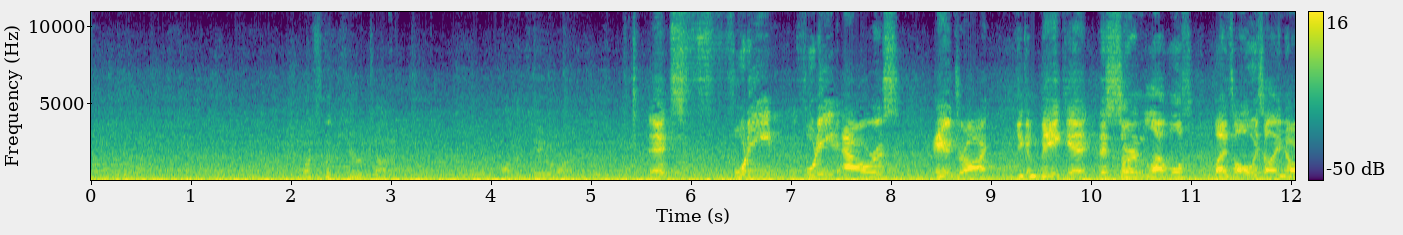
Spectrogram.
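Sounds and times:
exhibition hall din: 0.0s - 12.0s.

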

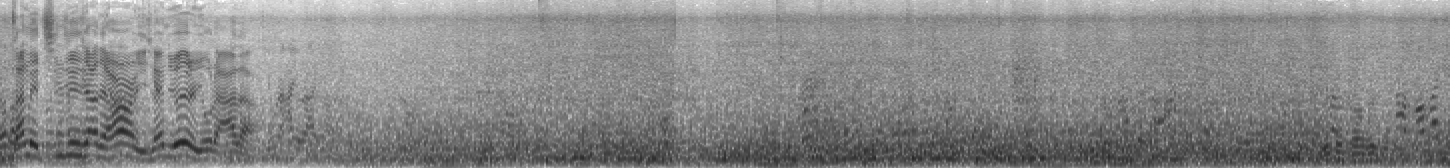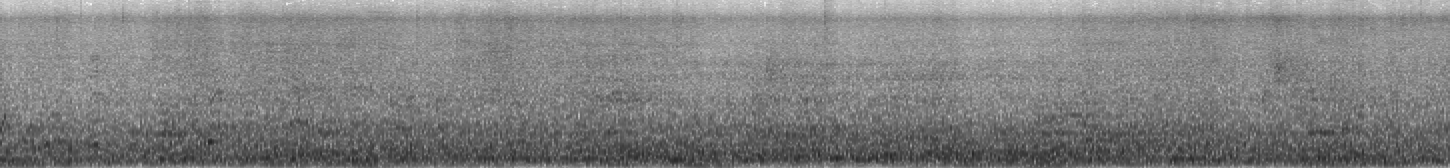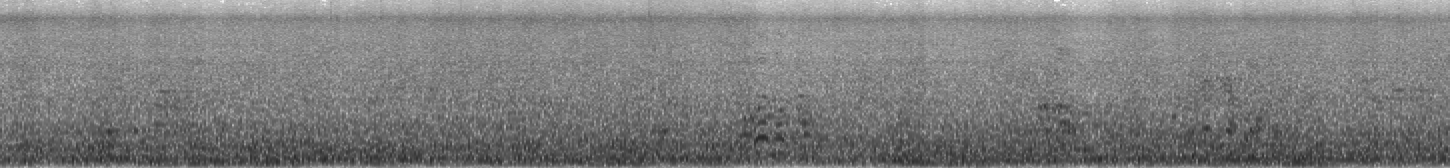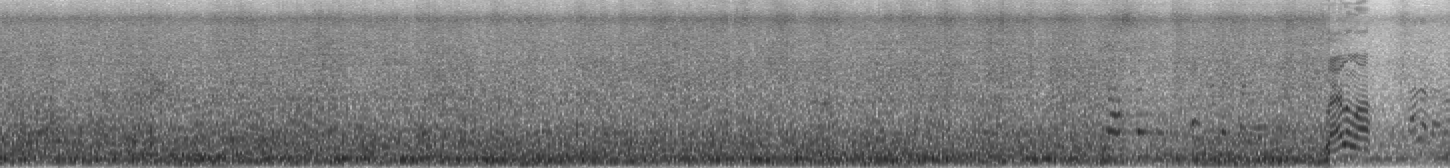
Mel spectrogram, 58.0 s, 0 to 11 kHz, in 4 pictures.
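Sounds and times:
factory machinery din: 0.0s - 58.0s.

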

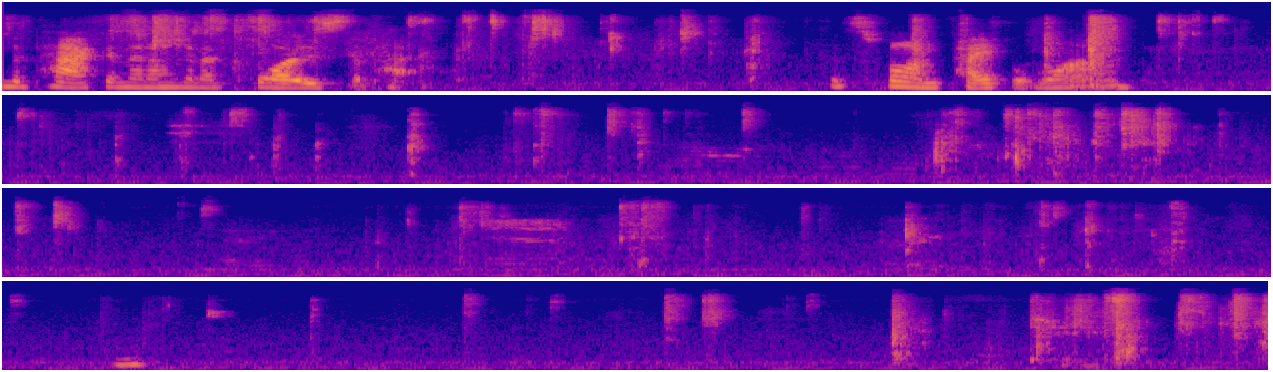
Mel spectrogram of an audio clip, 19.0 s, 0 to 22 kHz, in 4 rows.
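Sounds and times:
cellophane crinkling: 0.0s - 9.9s, 10.9s - 15.1s, 16.7s - 19.0s.

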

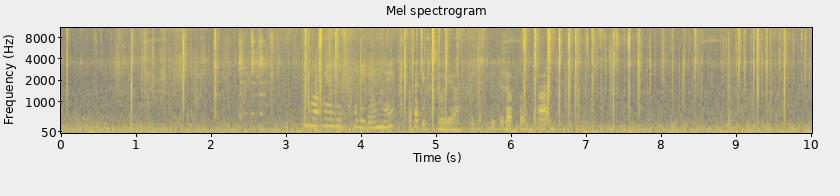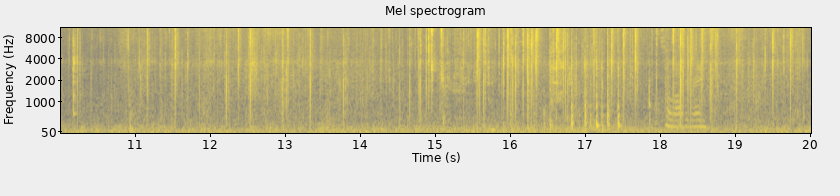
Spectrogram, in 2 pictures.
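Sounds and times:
campfire crackling and popping: 0.0s - 20.0s
dry sticks rattling together: 2.0s - 2.9s, 14.4s - 18.3s.

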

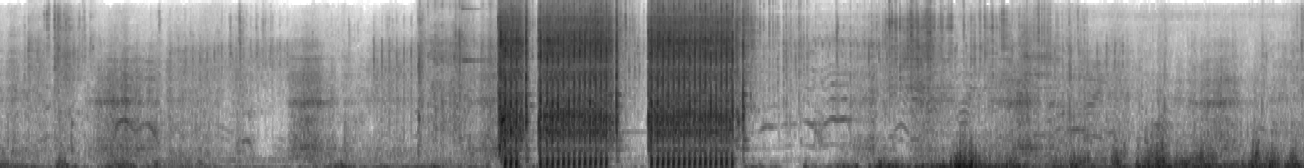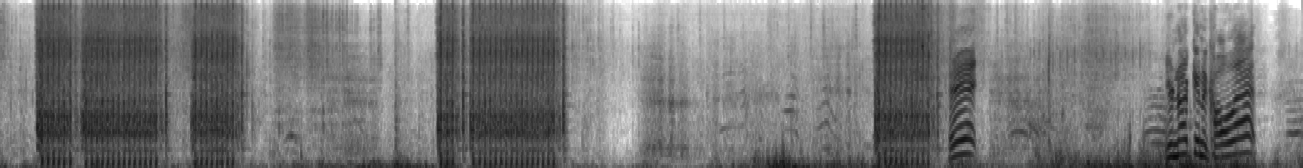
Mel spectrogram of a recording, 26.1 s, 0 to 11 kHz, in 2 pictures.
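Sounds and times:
airsoft machine gun bursts: 5.0s - 7.6s, 13.4s - 15.6s, 17.4s - 18.9s, 21.8s - 22.8s.

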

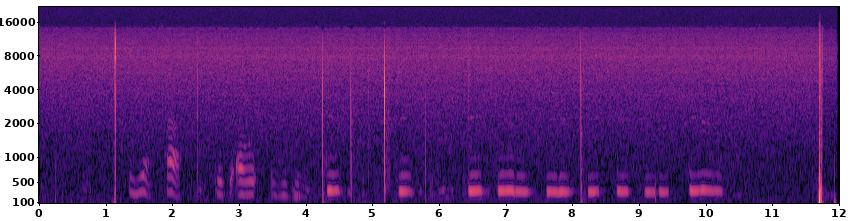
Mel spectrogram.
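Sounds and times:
boy humming short notes: 1.4s - 4.7s, 5.3s - 10.4s.

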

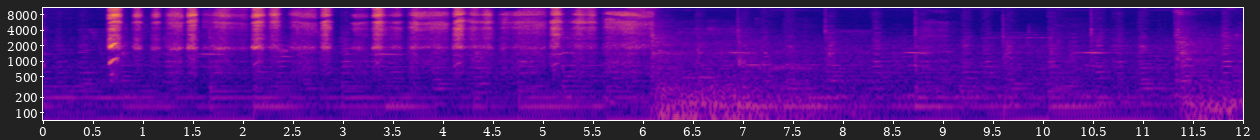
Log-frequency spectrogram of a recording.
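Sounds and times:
dramatic music drone: 0.0s - 12.0s
gasping breaths: 0.6s - 6.2s
woman crying: 0.6s - 6.2s.

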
